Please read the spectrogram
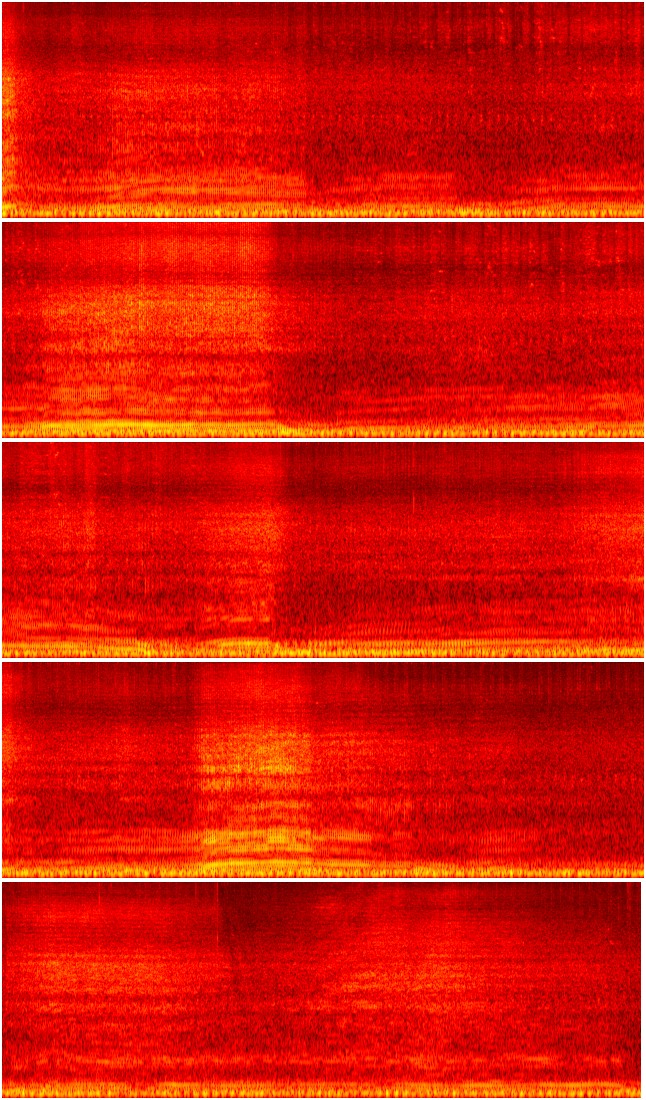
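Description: Side-by-side UTV engines revving up and down over and over as the machines spin and slide through mud, with louder surges about seven and about twenty-one seconds in.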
